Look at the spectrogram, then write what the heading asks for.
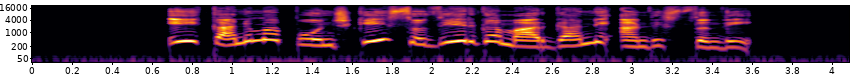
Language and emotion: Telugu, neutral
